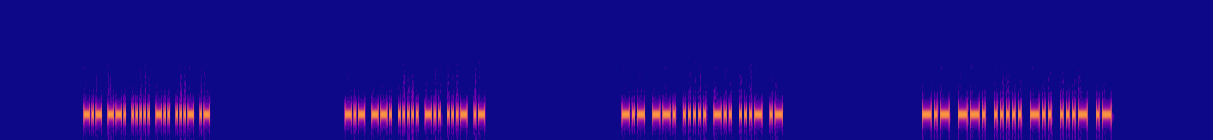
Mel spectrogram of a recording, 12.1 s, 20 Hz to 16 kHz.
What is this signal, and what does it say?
Morse code, heard as a keyed tone, about 49 wpm, 700 Hz. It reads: KG5DVA KG5DVA KG5DVA KG5DVA
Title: Speed Racing - USA 2x3 Call Signs 40wpm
